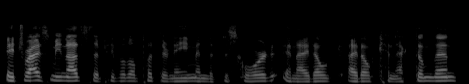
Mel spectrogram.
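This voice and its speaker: Bright-voiced man organizing a game, close and dry. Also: a little high, fairly even intonation, a little fast, dry recording, dull audio. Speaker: player assigning crew stations. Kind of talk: casual tabletop game session over voice chat. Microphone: close computer mic, online voice call.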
